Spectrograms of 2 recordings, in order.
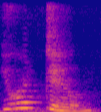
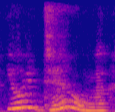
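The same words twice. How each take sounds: First: Gleeful taunt. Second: Louder, higher gleeful chant. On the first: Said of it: "laughing, while she clapped". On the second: Sisters to the prince, gleeful chant. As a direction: chant it with mean delight. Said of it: "with absolute glee". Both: Acted.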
